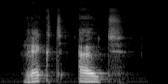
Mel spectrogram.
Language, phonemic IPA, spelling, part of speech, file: Dutch, /ˈrɛkt ˈœyt/, rekt uit, verb, Nl-rekt uit.ogg
- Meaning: inflection of uitrekken: 1. second/third-person singular present indicative 2. plural imperative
